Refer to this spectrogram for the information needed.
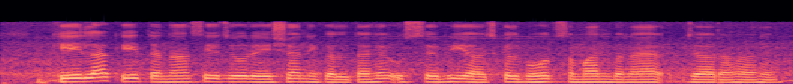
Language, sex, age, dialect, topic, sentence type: Hindi, male, 18-24, Hindustani Malvi Khadi Boli, agriculture, statement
